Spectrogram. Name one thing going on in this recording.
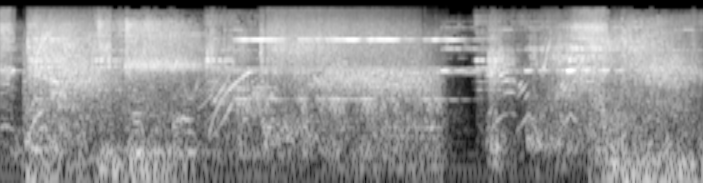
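Energy blasts roar and crackle loudly.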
